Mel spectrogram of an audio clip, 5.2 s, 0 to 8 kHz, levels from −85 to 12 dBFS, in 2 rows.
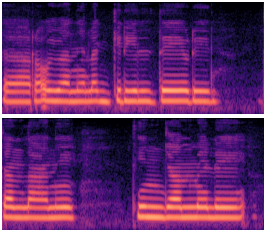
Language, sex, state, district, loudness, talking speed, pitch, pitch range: Chakma, female, Tripura, Dhalai, -12 LUFS, 125 wpm, 240 Hz, 235-245 Hz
